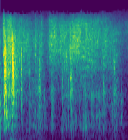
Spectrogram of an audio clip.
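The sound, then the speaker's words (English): A quick, papery riffling of a deck of cards being shuffled, with a sharper burst of crisp flutters at the start and a steady rustling patter that follows, fairly soft. “Shuffle it up.”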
